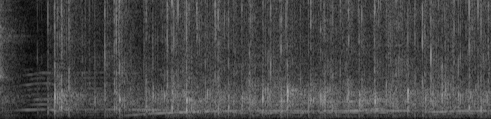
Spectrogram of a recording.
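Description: A crowd breaks into sustained applause, dense clapping filling the whole clip at steady volume, with a faint tonal whistle-like sound gliding underneath.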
